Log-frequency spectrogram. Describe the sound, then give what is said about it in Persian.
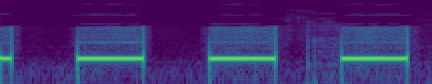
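Disconnected telephone line tone after a call to Zabul province drops: loud, steady, mid-pitched beeps of equal length at an even rhythm, one clipped at the start and three full ones after, with nothing else heard. “تماس ما با همکار ما در ولایت زابل قطع شد.”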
